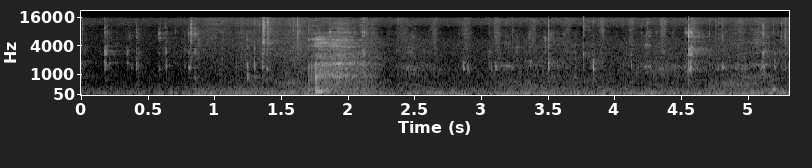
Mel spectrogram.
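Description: Soft clicks and rubbing close to the microphone over a steady low hum, with a brief murmur of a woman's voice about two seconds in.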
